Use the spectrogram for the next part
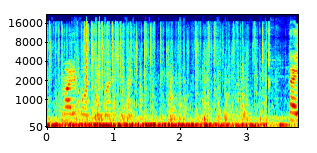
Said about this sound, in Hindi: देखो बारिश आ गई है।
